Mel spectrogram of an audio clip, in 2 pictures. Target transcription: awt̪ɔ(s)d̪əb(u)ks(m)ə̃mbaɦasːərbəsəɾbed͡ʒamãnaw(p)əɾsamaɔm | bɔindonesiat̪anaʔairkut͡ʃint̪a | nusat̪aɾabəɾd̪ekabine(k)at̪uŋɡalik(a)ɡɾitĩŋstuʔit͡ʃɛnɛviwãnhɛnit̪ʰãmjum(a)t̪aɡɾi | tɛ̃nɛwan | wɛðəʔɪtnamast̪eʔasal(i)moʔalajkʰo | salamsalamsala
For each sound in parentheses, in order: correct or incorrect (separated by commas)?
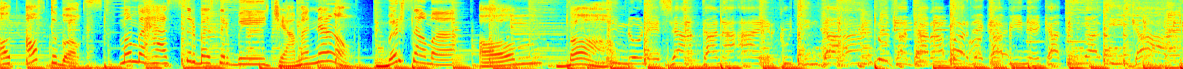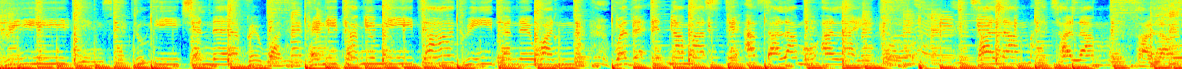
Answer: incorrect, incorrect, correct, incorrect, correct, correct, incorrect, incorrect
